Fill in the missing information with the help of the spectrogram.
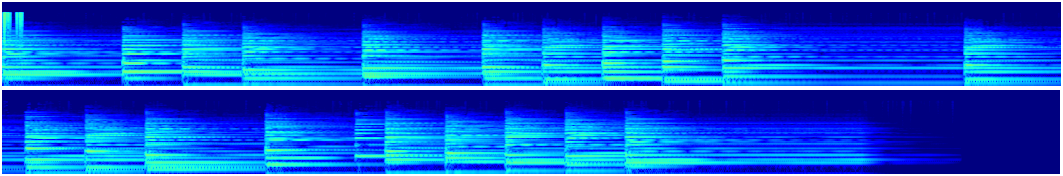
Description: Double chant in G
